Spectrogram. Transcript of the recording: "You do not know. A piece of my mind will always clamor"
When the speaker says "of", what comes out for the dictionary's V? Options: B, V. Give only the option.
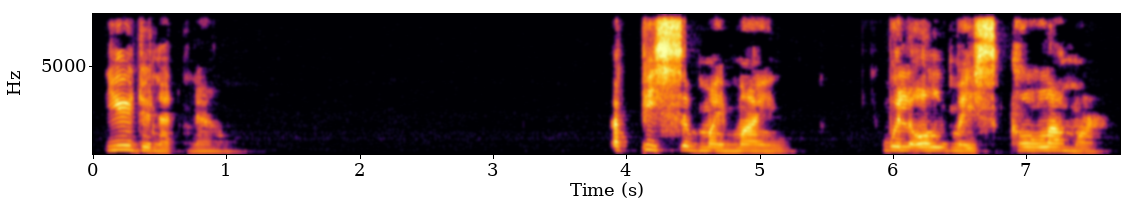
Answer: V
